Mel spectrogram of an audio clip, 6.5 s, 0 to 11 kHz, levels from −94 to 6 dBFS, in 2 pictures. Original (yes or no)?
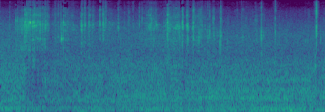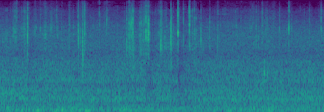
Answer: yes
